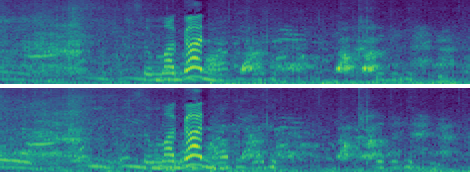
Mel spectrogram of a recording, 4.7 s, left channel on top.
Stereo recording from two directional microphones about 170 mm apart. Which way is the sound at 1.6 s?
5° right (ahead or behind).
